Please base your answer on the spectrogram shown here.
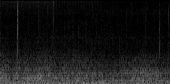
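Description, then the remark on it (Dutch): A deep, steady rumble of thunder rolls on beneath the hiss of falling rain, with scattered sharp drips and crackles popping out above it, from a storm approaching in the sky overhead. The sound fills the whole stretch. “terwijl hij naast een warm vuur zat, terwijl er boven aan de hemel een storm zat aan te komen.”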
